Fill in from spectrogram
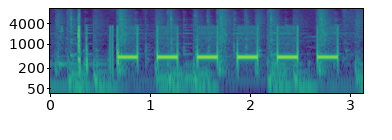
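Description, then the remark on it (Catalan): A quick run of six evenly spaced telephone keypad tones as a phone number is dialed, each a short, loud electronic beep with brief gaps between, with no voices over them. “us demano que truqueu a telèfons a l'atzar i truqueu al CNI i a la productora executiva dels 40 principals”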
